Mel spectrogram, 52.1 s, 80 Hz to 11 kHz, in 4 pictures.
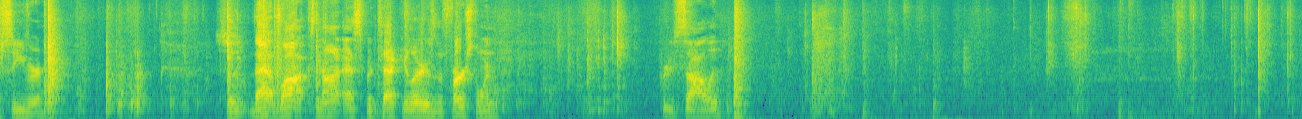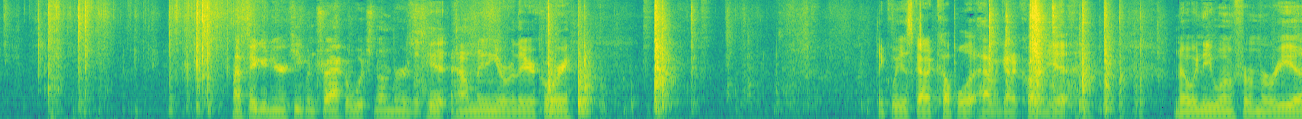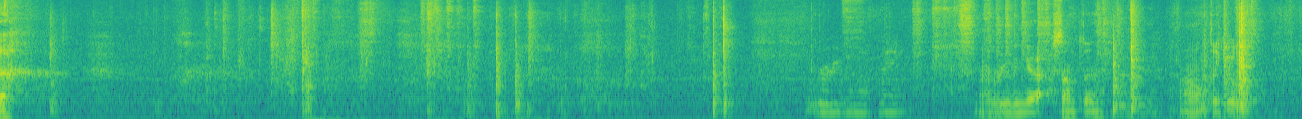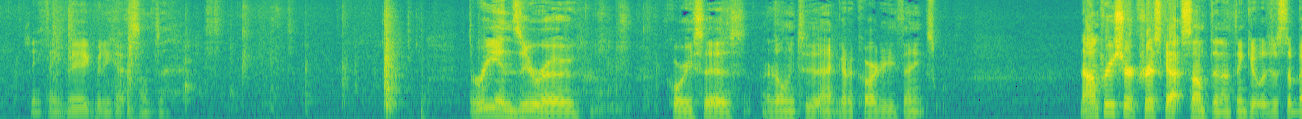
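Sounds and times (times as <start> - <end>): cardboard crinkling and rustling: 11.7 - 16.4.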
